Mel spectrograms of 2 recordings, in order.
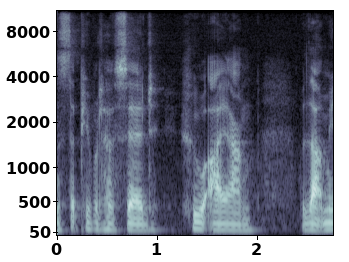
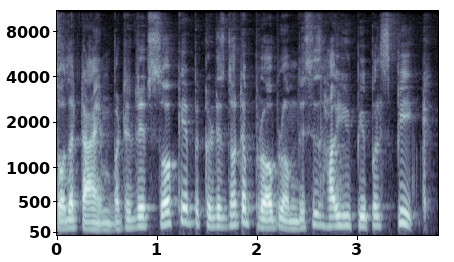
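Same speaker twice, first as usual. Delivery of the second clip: mock Pakistani accent; 6 semitones higher, 3 dB louder than usual. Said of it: "somebody who talks like this".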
